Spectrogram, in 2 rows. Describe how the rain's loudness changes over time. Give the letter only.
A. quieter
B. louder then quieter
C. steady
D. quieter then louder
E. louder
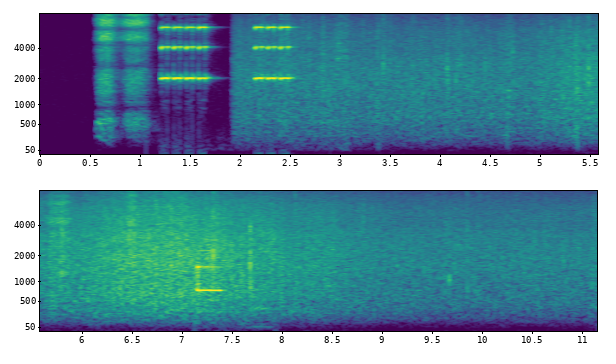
B.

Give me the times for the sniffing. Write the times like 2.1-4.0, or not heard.
0.6-1.1, 5.6-6.5.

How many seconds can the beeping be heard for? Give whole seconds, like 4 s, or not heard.
3 s.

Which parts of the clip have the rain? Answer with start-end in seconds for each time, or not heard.
1.9-11.1.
